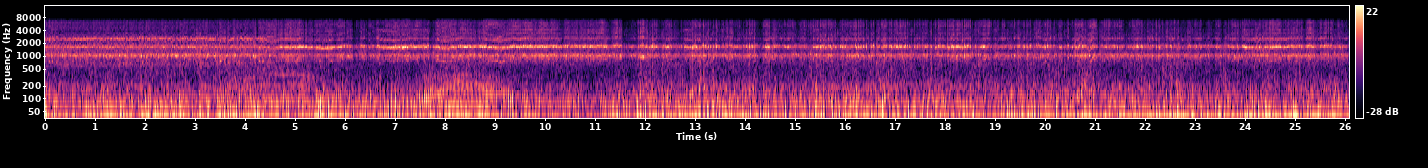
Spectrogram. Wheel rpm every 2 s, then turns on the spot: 200, 200, 210, 220, 220, 230, 230, 230, 230, 230, 240, 240, 230.
none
